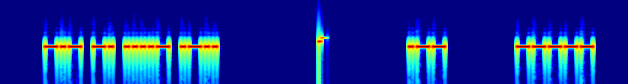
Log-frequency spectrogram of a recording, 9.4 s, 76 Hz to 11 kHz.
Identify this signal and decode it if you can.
Morse code, heard as a keyed tone, about 21 wpm, spaced as for 14 wpm, 700 Hz. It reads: KN4L W0
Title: USA Call Signs - 4 Characters - 6x Character Spacing - 20wpm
